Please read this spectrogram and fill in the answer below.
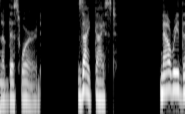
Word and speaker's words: Zeitgeist: Zeit geist Zeitgeist Stress the Zeit syllable and keep geist smooth.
